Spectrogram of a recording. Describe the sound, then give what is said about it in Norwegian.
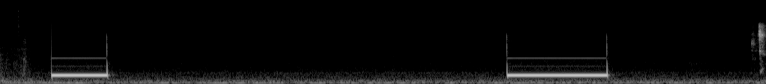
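A telephone ringback tone sounds twice, each a steady mid-pitched beep lasting about half a second to a second, separated by a long pause over a low background hum. “Skal vi ringe han eh, som de mener det var?”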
